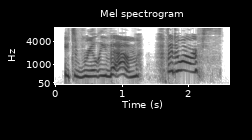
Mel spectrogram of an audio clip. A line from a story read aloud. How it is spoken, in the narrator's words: yell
